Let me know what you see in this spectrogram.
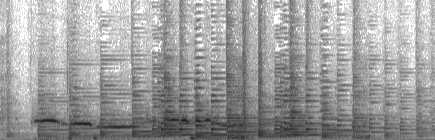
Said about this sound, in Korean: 그리고 나중에는 이것도 저것도 아닌 노래를 휘파람으로 불렀다.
